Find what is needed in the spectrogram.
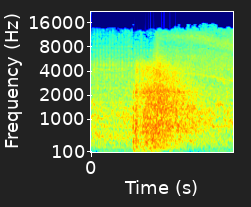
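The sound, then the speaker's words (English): A gunshot fired just before a car tire blows out, from a film scene: one sudden sharp crack that swells into a broad, rushing burst of noise and slowly fades. “That's what I heard just before the tire blew out. You're right, it was a shot.”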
